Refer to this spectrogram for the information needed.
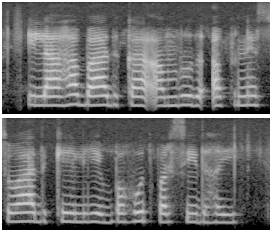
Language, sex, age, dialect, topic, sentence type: Magahi, female, 41-45, Central/Standard, agriculture, statement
